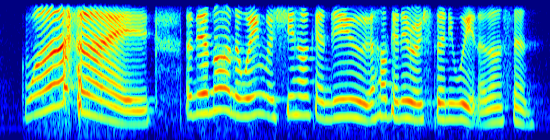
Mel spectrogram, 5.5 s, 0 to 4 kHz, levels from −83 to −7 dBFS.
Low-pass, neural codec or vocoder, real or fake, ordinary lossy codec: 3.6 kHz; none; real; none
